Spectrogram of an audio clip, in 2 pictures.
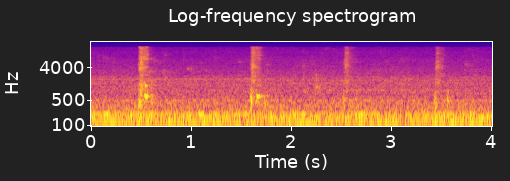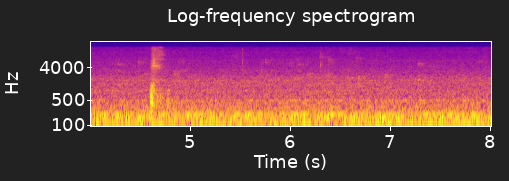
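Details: Pet named Muffin coughing, recorded at 8:45 PM; five brief, soft, sharp bursts about a second apart over a steady low room hum; cough.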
